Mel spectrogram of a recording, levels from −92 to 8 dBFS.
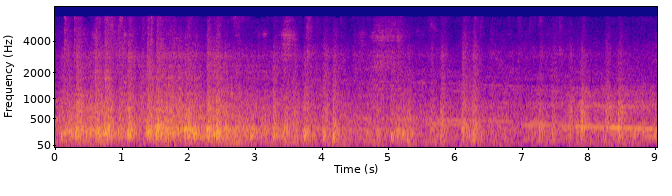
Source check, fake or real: real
